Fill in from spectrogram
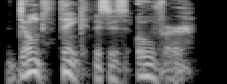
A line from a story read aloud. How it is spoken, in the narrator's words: Mammon said, making sure Finn heard the growl in his voice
